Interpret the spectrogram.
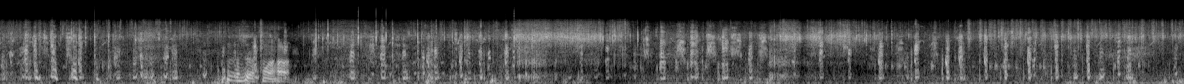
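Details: Hungry ducks crowd together while being fed at the Kirchsee in Preetz, Germany, giving a dense, continuous stream of overlapping nasal quacks with no pause throughout.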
